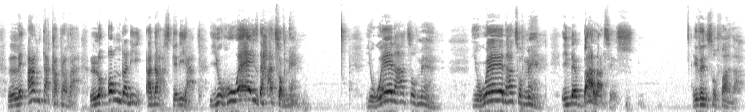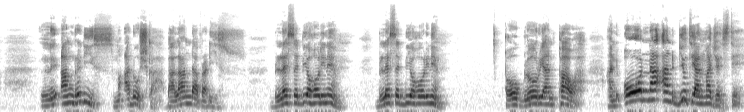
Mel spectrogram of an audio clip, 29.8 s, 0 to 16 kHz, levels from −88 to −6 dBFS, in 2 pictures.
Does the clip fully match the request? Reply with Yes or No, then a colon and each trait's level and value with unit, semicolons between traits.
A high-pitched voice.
Yes: high, 205 Hz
